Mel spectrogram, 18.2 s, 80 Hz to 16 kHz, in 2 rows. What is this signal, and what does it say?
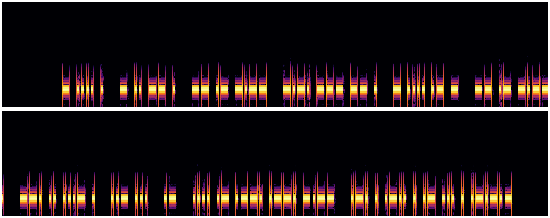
Morse code, heard as a keyed tone, about 30 wpm, 700 Hz. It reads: THE TIME MAY COME THAT MAY GIVE US A HAPPY RELEASE.
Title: Sentences from Top 1100 Words 30wpm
